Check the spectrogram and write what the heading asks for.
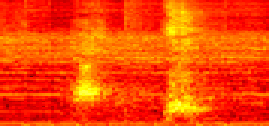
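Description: A dog barks twice, about half a second apart, each bark short and fairly loud over a steady low hum, with no talking.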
